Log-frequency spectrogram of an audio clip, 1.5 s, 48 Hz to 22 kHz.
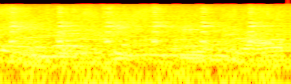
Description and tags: H 01 toy dept
a toy in a toy shop making squeaking noises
